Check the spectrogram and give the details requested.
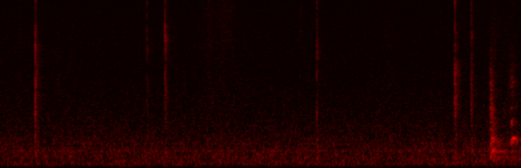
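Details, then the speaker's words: Soft percussion taps over each abdominal quadrant during a head-to-toe assessment, giving a hollow tympanic note with no dullness; normal tympanic abdominal percussion note. "has tympani and no dullness and each quadrant"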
